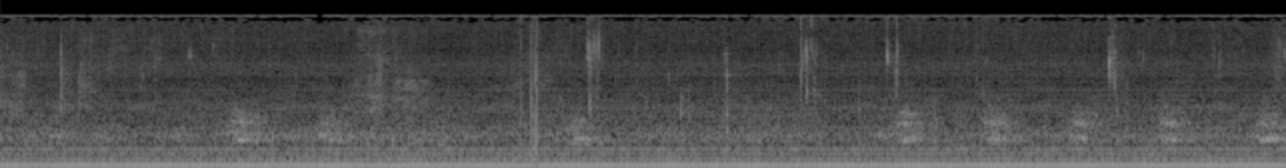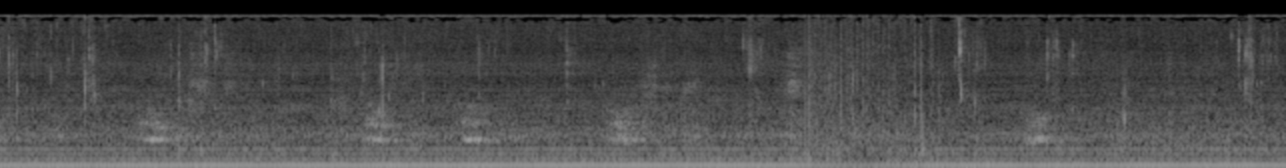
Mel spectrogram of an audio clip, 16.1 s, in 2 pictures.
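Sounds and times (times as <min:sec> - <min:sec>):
low electrical hum: 0:00.0 - 0:16.0
person chewing: 0:00.0 - 0:16.0
wet lip clicks: 0:03.2 - 0:05.9, 0:06.8 - 0:10.6, 0:12.6 - 0:16.0.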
